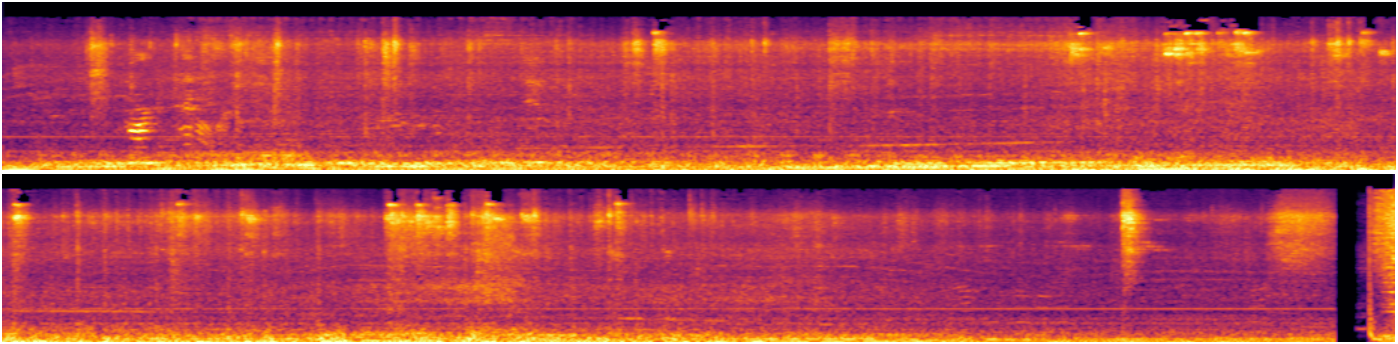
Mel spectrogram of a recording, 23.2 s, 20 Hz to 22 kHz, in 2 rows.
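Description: Interior sound of a Wright Gemini 3 Volvo B5TL double-decker bus on the move: a steady low rumble from the engine and drivetrain, with rattles and clicks from the body and fittings. A faint rising whine comes in about five seconds in, as the bus picks up speed.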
